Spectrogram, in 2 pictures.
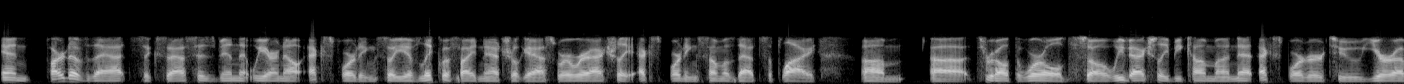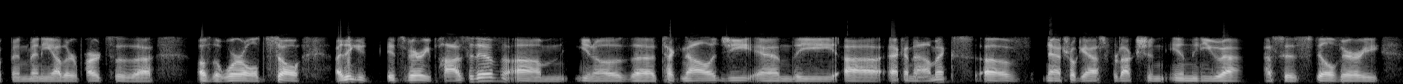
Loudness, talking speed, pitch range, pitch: -19 LUFS, 160 wpm, 85-95 Hz, 90 Hz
